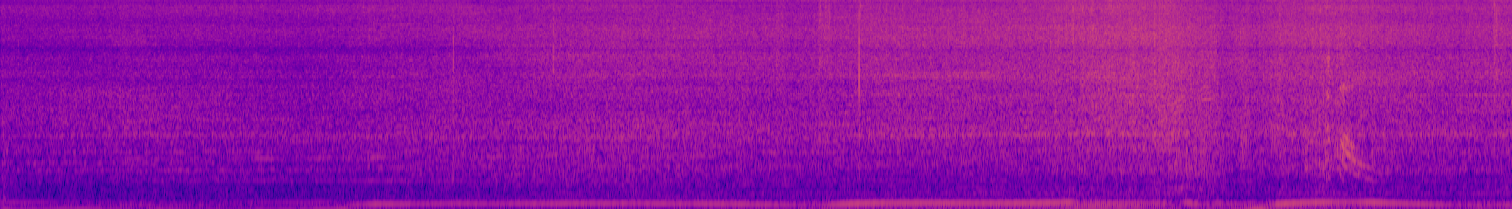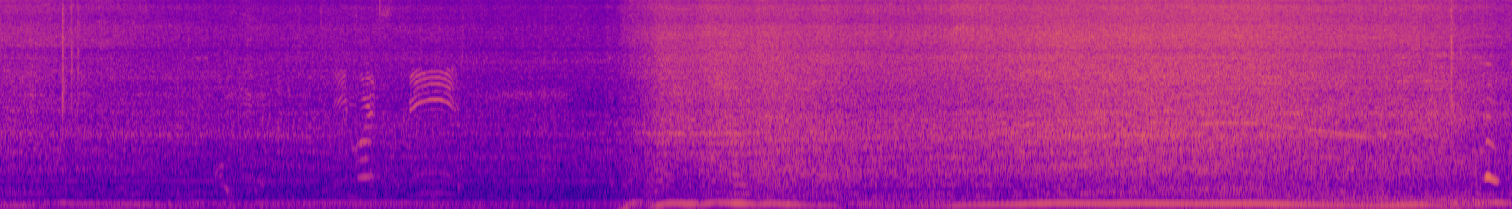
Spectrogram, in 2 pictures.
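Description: Jeep Wrangler engine revving up and down again and again as it struggles for traction in deep snow, each rev rising and falling over a few seconds. About two-thirds of the way through it gets louder, with a rushing noise of the tyres spinning and churning snow.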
